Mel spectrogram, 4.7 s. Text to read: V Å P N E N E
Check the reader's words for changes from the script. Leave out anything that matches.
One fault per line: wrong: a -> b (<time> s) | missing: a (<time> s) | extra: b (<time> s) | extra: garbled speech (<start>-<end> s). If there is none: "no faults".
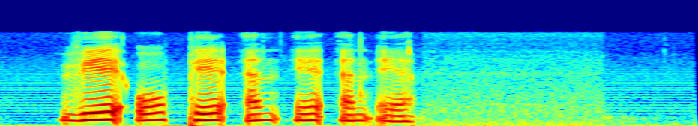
no faults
